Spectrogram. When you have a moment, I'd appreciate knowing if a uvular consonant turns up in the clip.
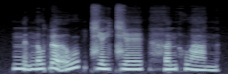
no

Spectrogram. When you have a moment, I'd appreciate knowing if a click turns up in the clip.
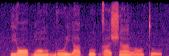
no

